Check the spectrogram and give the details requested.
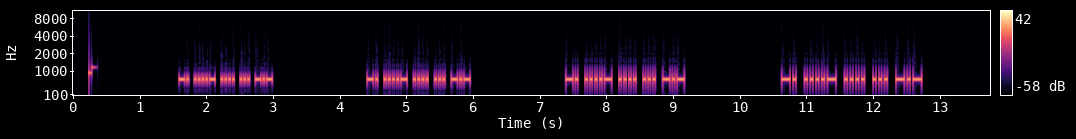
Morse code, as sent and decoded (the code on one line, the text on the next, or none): -. ....- .... ... -.- / -. ....- .... ... -.- / -. ....- .... ... -.- / -. ....- .... ... -.-
N4HSK N4HSK N4HSK N4HSK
